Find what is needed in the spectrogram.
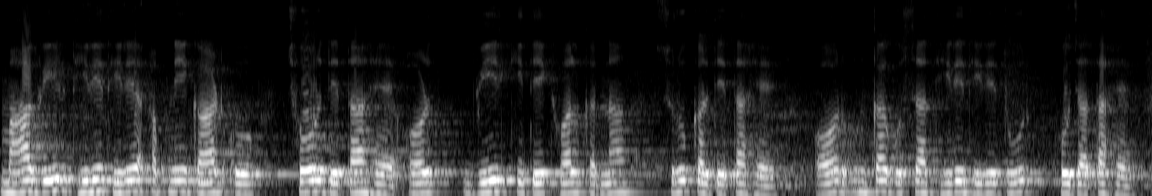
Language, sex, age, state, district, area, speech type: Hindi, male, 30-45, Bihar, Darbhanga, rural, read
